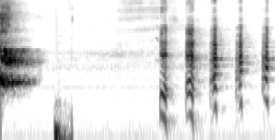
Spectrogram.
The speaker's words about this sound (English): Enter dogs. but we live in apartments, it happens, guys.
